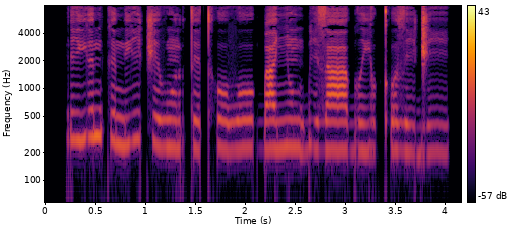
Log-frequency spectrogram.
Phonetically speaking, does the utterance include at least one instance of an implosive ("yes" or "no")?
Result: yes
